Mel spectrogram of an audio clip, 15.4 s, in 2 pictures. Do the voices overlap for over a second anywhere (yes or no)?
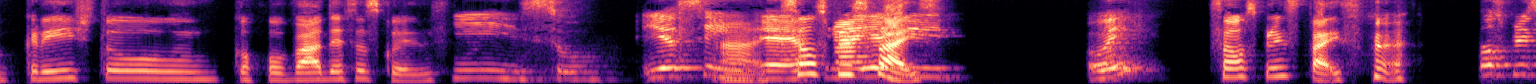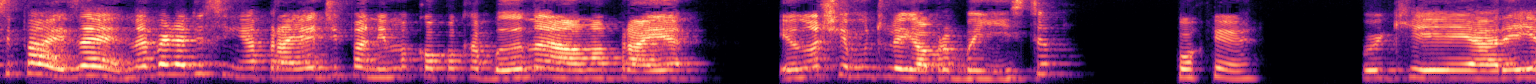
yes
